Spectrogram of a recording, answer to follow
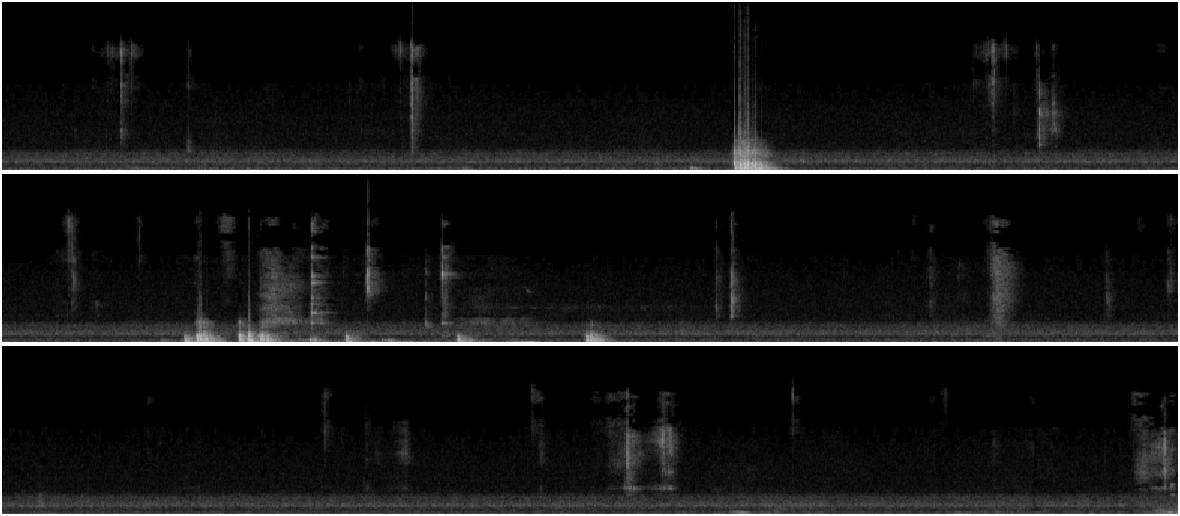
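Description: Water beads being handled and pierced with a craft-knife blade over glass trays: scattered soft clicks and taps, a louder knock about five seconds in, and a busy run of knocks and clinks around ten seconds in, over a steady faint hiss.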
